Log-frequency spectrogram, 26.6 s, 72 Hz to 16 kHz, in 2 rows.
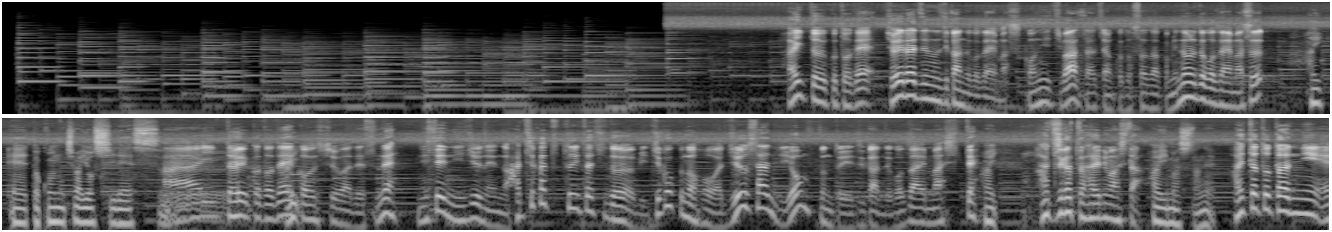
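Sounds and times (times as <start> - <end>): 
cicadas buzzing outside: 6.6 - 26.5
speech: 7.9 - 26.5.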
